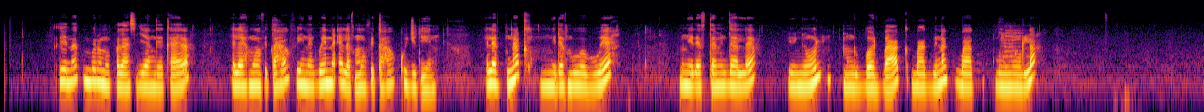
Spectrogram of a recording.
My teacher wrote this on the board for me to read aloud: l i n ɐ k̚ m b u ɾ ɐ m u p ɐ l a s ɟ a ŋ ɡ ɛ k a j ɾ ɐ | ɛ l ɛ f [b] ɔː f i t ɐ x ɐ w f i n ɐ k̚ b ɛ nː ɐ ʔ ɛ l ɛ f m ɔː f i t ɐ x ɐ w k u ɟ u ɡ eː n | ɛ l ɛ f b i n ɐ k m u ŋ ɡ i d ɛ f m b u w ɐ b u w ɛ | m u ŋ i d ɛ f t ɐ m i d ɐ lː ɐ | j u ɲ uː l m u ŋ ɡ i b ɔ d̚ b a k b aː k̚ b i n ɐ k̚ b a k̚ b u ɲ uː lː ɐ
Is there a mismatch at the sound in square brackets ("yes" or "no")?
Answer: yes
